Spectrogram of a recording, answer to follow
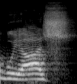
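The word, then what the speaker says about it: voyage: French word वैसे तो वोयाज right वोयाज ये फ्रेंच वर्ड्स है वहां से ये इंग्लिश में ड ऑन किया गया है एंड इसको प्रोनाउंस वॉयज या वोयाज दोनों तरह से कर सकते हैं राइट इसका मतलब है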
